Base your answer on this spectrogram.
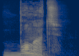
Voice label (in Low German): "Bongert", kaevels platt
